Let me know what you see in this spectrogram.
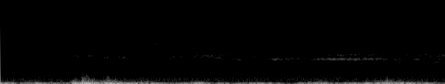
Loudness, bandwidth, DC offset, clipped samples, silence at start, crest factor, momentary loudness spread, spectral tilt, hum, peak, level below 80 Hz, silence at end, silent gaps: -44 LUFS; 1.6 kHz; under 0.1%; under 0.1%; 0 s; 16 dB; 19 LU; -9 dB/octave; none; -16 dBFS; -36 dBFS; 0 s; none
